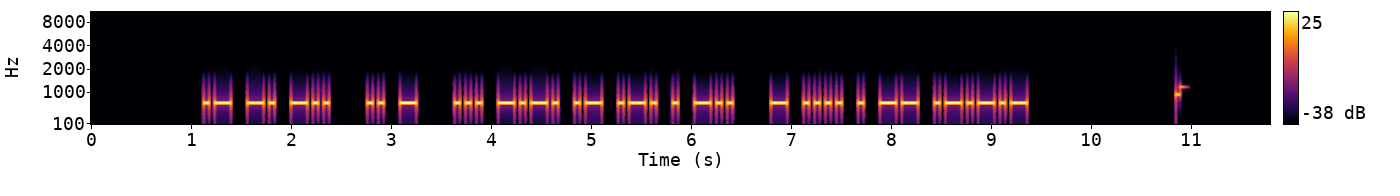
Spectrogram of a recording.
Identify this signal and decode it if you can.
Morse code, heard as a keyed tone, about 22 wpm, 700 Hz. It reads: AND IT SCARED THEM.
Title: Sentences from Top 700 Words 22wpm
